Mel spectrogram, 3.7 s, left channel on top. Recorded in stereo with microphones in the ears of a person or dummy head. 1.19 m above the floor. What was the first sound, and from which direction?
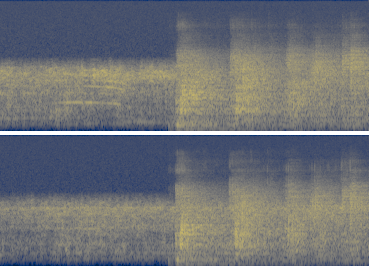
Footsteps, 40° right (ahead or behind).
